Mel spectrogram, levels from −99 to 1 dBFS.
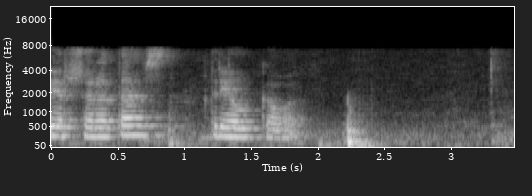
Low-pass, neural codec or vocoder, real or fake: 7.2 kHz; none; real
